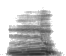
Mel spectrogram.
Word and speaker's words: nous: Le pluriel, la première personne du pluriel, nous. Alors, attention, bien sûr, nous ne prononçons pas le S.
